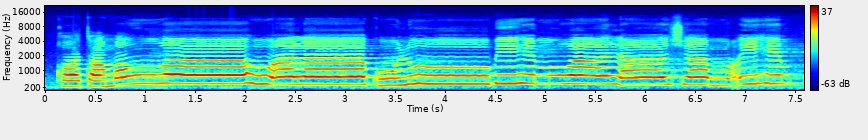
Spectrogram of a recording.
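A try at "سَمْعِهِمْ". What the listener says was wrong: Jangan dibaca sya. Sam. S biasa. S sam. Sambalado, sam. Syambalado kan aneh bunyinya.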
